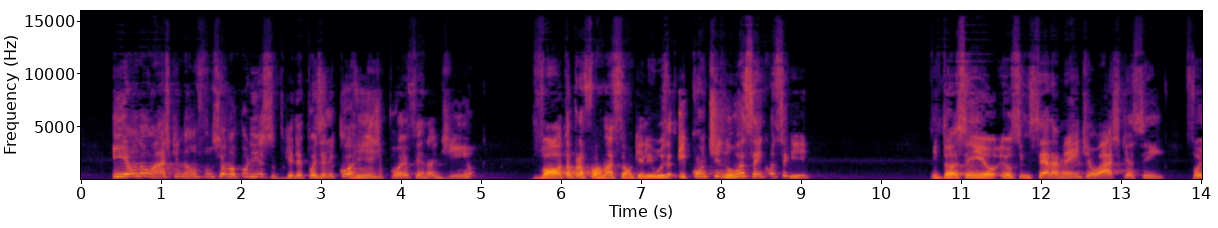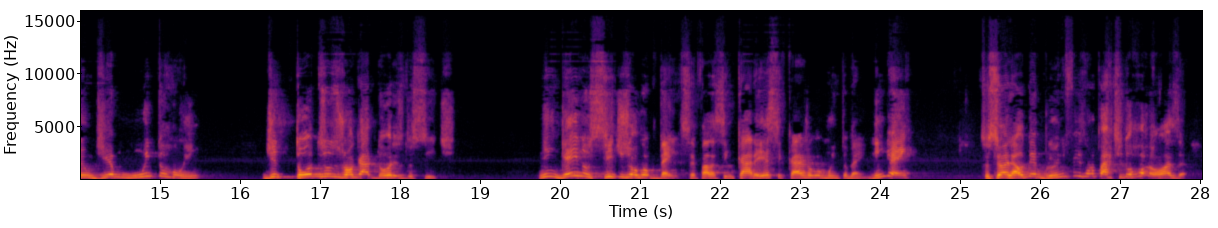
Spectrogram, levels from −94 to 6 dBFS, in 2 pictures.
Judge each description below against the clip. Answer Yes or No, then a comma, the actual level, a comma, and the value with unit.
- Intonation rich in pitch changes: Yes, wide, 6.4 semitones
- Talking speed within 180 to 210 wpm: No, average, 155 wpm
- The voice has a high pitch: Yes, high, 210 Hz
